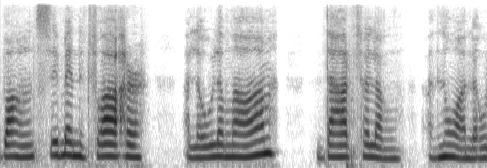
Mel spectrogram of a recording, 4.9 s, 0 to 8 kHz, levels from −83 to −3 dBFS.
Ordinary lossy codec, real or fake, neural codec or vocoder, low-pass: none; fake; codec, 16 kHz in and 24 kHz out, 0.6 kbps, FocalCodec, streaming, 4096 codes; 7.2 kHz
